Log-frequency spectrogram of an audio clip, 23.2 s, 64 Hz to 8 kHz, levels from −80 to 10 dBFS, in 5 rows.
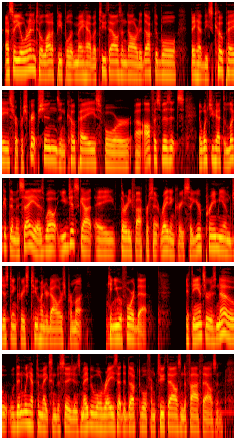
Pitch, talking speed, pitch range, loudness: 125 Hz, 225 wpm, 115-135 Hz, -26 LUFS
